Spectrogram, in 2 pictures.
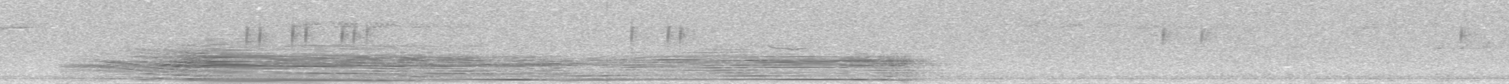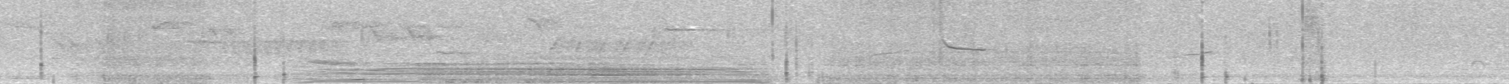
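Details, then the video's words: Red deer stag roaring during the rut at dawn in Scotland: a long, drawn-out harmonic bellow of about four seconds, then a second shorter roar near ten seconds, with camera handling noise and scattered clicks between. "Deer roaring during the rut - at dawn, Scotland."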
